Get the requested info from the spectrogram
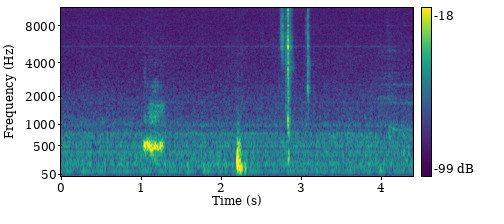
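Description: A young kitten's short, faint mew about a second in, then a soft bump and two light clicks near the end.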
